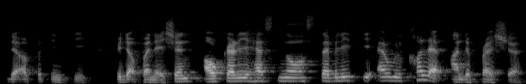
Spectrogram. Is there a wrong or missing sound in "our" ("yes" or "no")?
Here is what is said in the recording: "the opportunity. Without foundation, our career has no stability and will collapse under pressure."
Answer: yes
